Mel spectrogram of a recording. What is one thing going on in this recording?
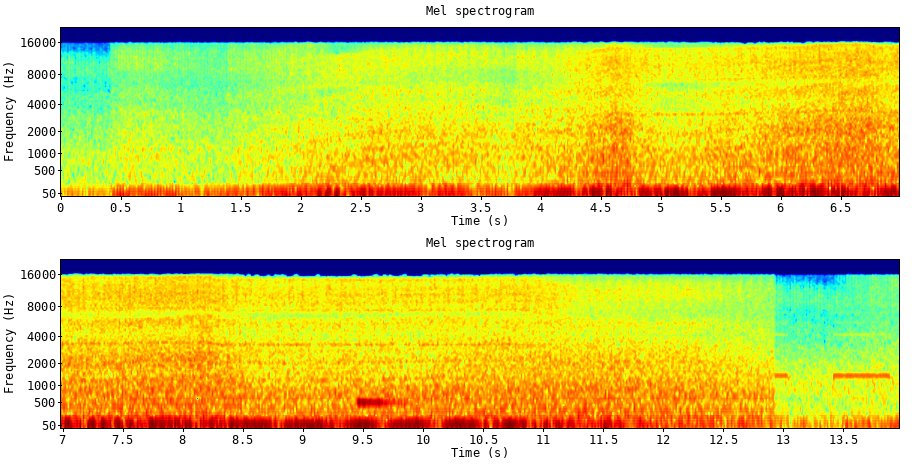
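A diesel semi-truck engine rumbles as the truck pulls away under load.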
